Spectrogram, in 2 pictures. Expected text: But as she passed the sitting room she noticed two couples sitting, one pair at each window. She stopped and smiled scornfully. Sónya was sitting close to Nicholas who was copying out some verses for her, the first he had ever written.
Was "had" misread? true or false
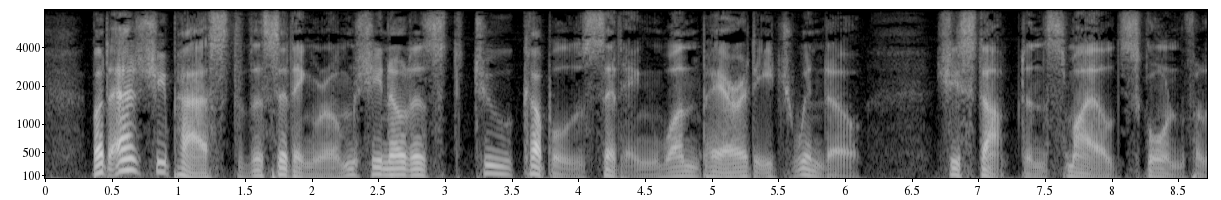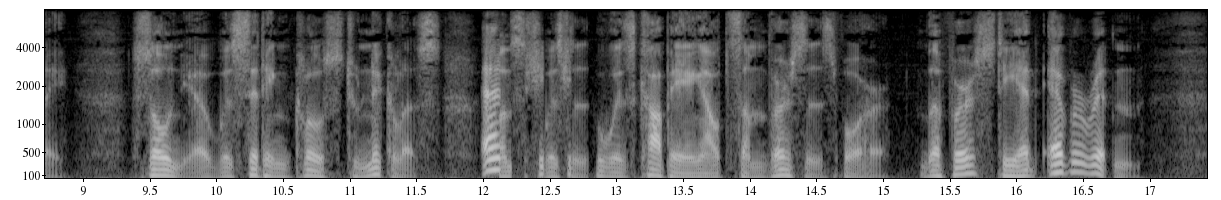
false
